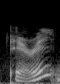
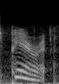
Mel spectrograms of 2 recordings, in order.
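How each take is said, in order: First: "Parent" with a rising question tune; "Parent" as a puzzled query. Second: "Parent" with a falling, final tune; "Parent" stated as a simple answer; flat confirmation. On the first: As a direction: lift the end of "Parent" in doubt. Queries the odd word. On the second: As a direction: drop the end of "Parent" as a statement. Confirms the word. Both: Acted.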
